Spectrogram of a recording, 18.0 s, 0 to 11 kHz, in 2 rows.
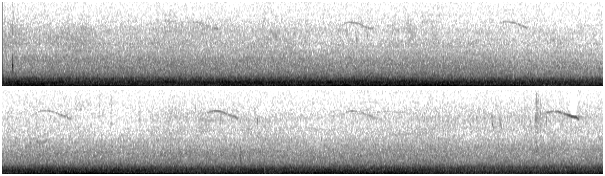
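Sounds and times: helicopter flying past: 0.0s - 16.8s.

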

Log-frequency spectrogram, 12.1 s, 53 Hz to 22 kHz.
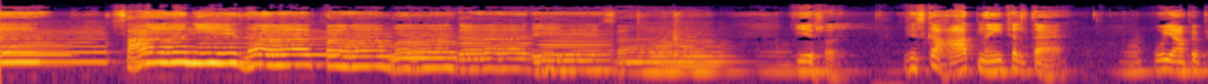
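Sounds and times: man singing note names: 0.0s - 7.1s
harmonium notes stepping down: 0.0s - 12.0s.

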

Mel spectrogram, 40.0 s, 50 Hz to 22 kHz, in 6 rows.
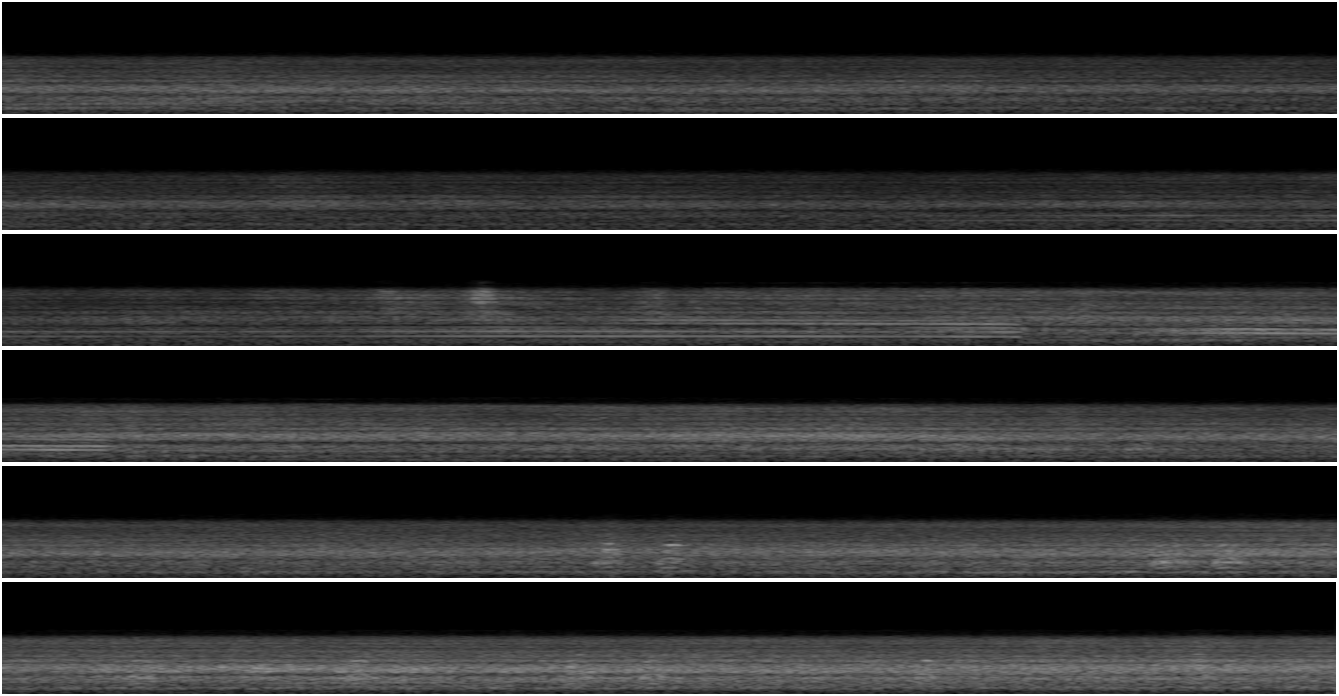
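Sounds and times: distant horn chord: 11.2s - 21.7s.

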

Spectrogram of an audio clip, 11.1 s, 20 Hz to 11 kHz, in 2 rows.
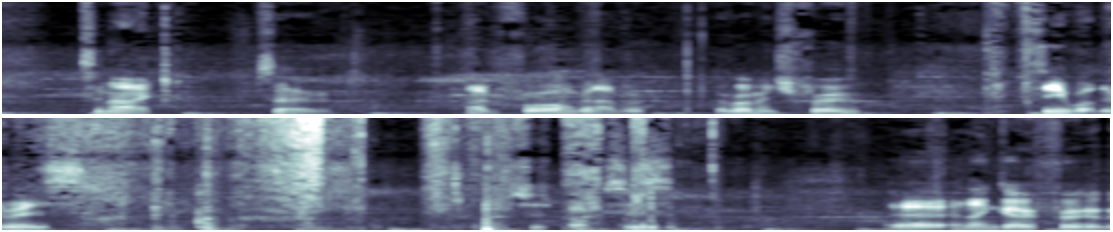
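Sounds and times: cardboard boxes rustling and scraping: 5.0s - 9.2s.

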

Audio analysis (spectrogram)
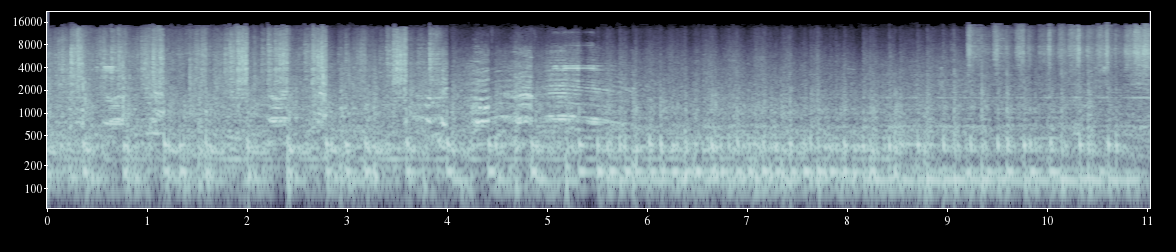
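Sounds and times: fast drumming: 0.0s - 11.0s.

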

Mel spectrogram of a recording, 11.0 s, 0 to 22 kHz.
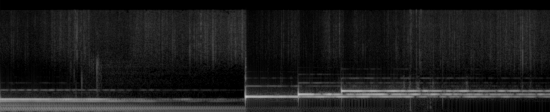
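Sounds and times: sustained tones stacking into chord: 0.0s - 10.9s
ambient music drone: 0.0s - 11.0s.

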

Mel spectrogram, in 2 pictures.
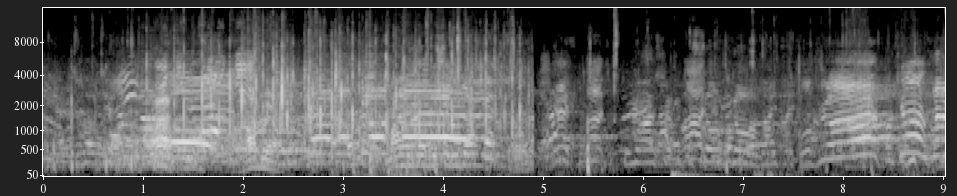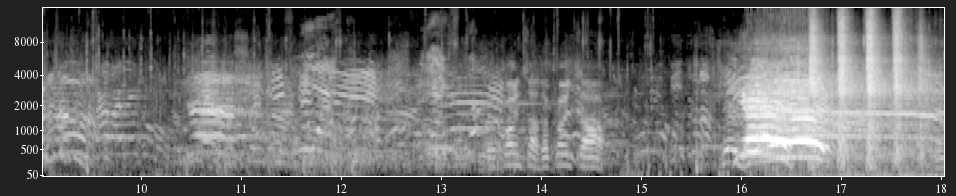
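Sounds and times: men shouting and calling out: 15.8s - 18.0s.

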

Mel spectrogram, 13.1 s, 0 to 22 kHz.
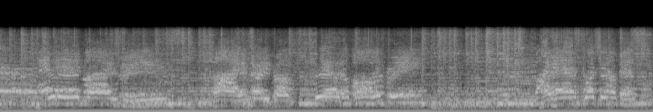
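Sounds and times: strummed guitar: 0.0s - 13.0s.

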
